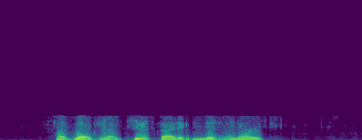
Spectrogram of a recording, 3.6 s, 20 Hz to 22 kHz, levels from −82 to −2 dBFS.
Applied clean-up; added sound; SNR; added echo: neural separator model SepFormer WHAMR!.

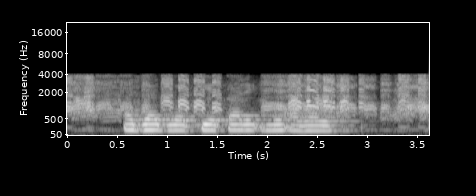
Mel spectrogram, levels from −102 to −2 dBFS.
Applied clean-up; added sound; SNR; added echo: none; Fowl; 3 dB; reverberation time 0.8 s.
